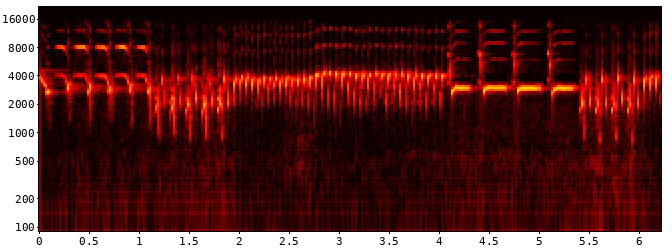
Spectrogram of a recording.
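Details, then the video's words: Domestic canary (Serinus canaria) singing loudly for training competition birds: repeated downslurred whistled notes, then a rapid buzzy trill, steady held tones and more falling notes. "Kenari Gacor Suara Kristal Buat Masteran Burung Gantangan"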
